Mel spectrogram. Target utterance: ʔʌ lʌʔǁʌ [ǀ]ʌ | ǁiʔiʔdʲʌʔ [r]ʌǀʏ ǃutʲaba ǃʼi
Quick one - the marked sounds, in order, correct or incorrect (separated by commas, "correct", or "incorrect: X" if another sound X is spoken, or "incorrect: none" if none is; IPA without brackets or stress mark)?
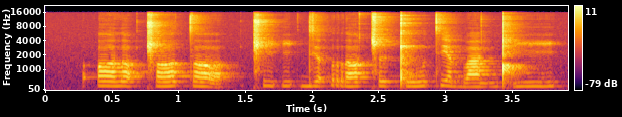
incorrect: t, correct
